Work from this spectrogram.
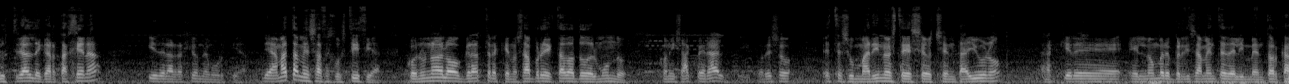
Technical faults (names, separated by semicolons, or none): skip ahead; jitter buffer speed-up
